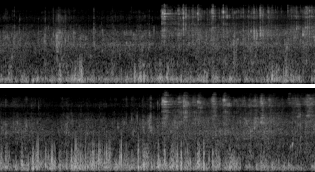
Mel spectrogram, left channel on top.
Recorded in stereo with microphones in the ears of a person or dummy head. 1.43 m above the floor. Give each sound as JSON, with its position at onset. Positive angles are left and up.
{"t": 1.6, "sound": "keys jangling", "side_deg": 15, "distance_m": 3.5}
